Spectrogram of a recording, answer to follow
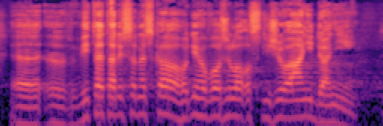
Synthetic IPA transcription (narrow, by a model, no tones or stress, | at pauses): viːt̪ɛt̪adɪsɛdnɛskaɦodɲɛɦo̞vo̞rɪloʔosɲɪʒovaːɲiːdaɲḭː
